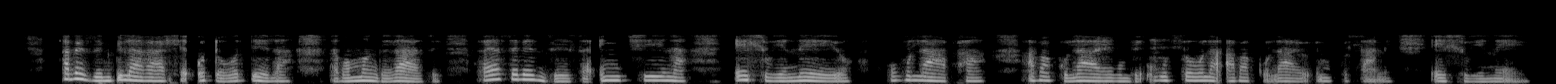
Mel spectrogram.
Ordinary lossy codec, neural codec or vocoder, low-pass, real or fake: AAC, 16 kbps; codec, 16 kHz, 16 kbps, FreqCodec, smaller model; 7.2 kHz; fake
